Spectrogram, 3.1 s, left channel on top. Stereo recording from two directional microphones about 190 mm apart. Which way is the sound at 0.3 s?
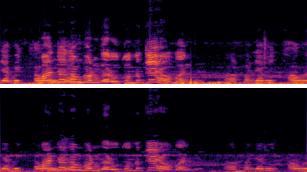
40° left (ahead or behind).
